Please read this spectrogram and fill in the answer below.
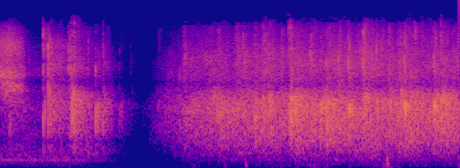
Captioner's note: applause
